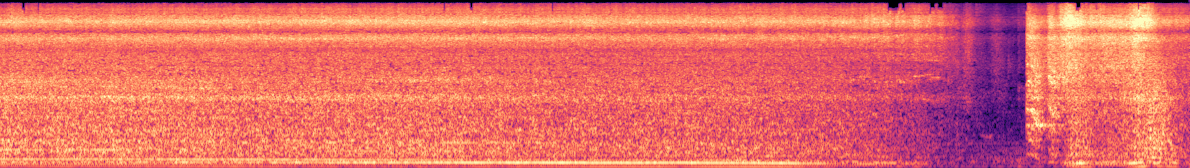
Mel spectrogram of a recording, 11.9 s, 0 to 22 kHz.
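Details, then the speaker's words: 1990 Isuzu Trooper, 2.6 four-cylinder, 5-speed 4WD, first start after an engine reseal and EFI-to-carburetor swap: slow, labouring idle with a droning low tone that fades and stumbles near the end. Low idle, raised during initial tuning. "Let's bring that up a little bit. About there."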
